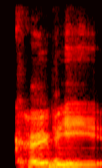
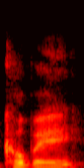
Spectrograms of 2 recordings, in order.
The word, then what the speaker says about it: Kobe: another famous one we love our meat Boys Kobe the famous Kobe beef yeah uh it is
